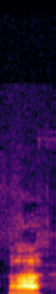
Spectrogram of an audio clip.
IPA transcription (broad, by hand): ɬ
